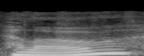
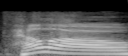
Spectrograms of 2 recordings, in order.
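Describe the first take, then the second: First: It is said gently and softly. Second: It is said strongly and forcefully.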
